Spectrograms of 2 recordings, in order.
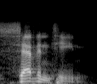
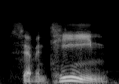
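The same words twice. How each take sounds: First: The final syllable is not stressed. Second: The final syllable is strongly stressed. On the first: The speaker calls it wrong. "the way you said it" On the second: The speaker calls it right. "you need to very strongly emphasize the last syllable teen"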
